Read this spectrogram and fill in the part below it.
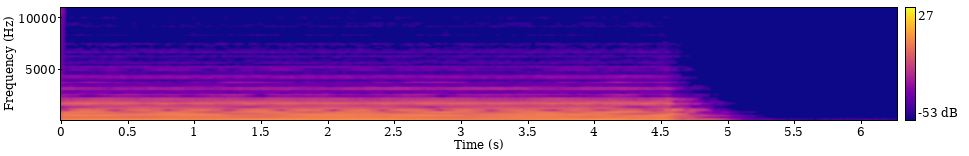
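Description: An organ plays a loud sustained chord that fades out.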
